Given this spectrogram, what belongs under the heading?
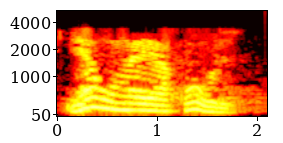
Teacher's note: القاف عليها ايه؟ ضمة. يبقى المد بتاعها يلزمه ايه؟ واو. يبقى تمدها قد ايه؟ حركتين، لا تزيد ولا تنقص عن حركتين. · Term: مد طبيعي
